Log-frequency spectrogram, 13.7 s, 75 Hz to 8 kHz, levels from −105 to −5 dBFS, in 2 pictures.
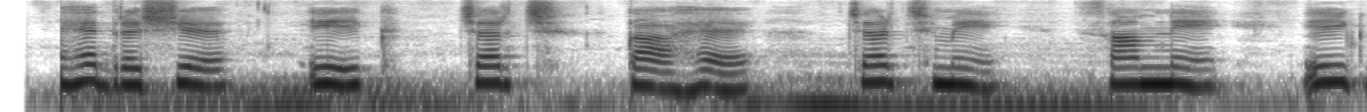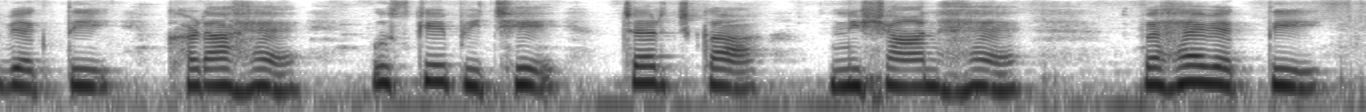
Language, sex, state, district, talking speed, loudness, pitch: Hindi, female, Maharashtra, Nagpur, 90 wpm, -28 LUFS, 215 Hz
